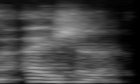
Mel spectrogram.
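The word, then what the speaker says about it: ma'aser: Means tenth in the Hebrew and is pronounced ma'aishara.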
